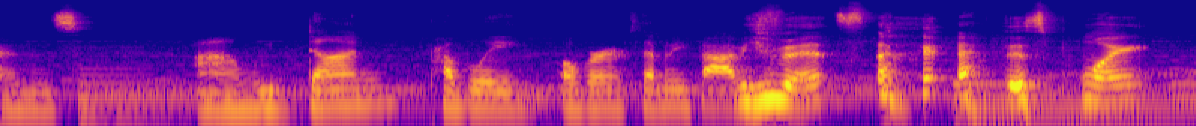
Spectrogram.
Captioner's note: laughs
